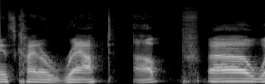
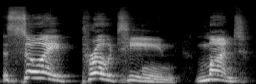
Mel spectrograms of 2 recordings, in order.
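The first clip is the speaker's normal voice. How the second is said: soy protein munt called out slowly and loud; slow loud attempt; 5 semitones higher, 3 dB louder, much slower than usual. Shown as a demonstration. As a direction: shout soy protein munt one word at a time. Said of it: "can I just get you to say".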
